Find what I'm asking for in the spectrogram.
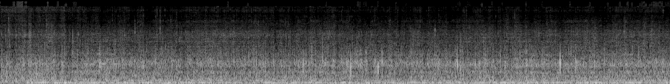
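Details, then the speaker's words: Aniioke A8 Pro Max dual-motor e-bike riding rough gravel after tightening the loose stem, adjusting shocks and adding foam pads where the controller hit the frame; steady motor hum and rumble, no clunks. Clunk fixed. "I'm going to call that a successful fix though I still May bottom out the shock if I hit something hard enough"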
